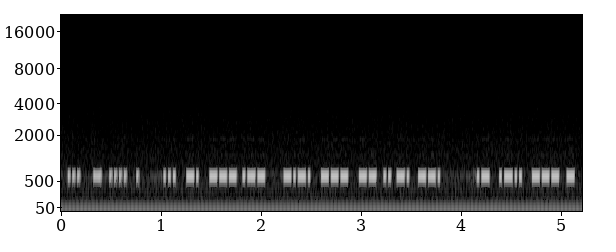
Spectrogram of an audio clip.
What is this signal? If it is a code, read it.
Morse code, heard as a keyed tone, about 53 wpm, spaced as for 46 wpm, 590 Hz. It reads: S THE SNOW COMING ALOT
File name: archived / CRSnet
